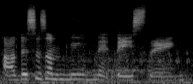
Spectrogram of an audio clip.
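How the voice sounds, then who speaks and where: A woman's voice: mid-range voice, steady tone, normal speed, noisy background. A woman streaming a game, chatting casually as she plays, rambling and swearing freely. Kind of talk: casual gameplay chat.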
